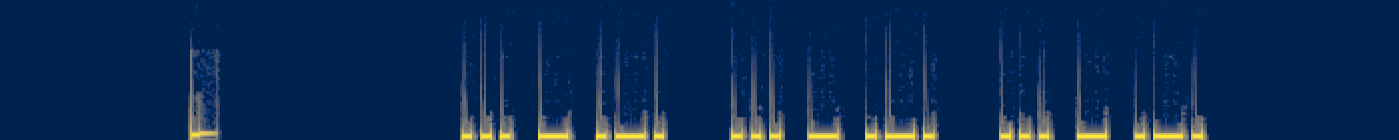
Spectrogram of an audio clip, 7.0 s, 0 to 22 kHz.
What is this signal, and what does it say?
Morse code, heard as a keyed tone, about 25 wpm, 700 Hz. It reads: STR STR STR
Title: Multi-letter Phonemes Repeated 3x 25wpm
